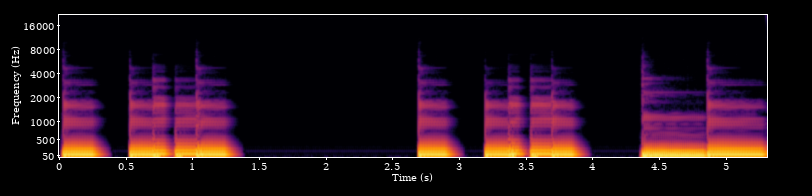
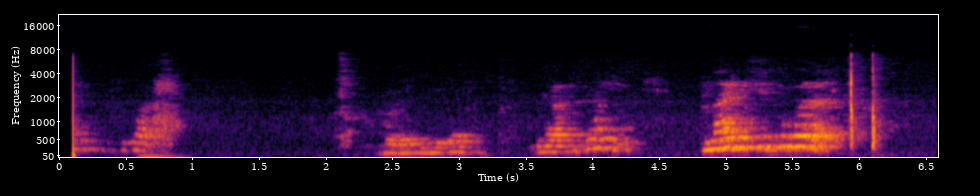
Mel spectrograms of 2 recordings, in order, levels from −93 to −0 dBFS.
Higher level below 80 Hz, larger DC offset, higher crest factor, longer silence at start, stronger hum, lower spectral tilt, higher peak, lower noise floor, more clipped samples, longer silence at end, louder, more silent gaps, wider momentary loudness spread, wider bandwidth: first, -18 dBFS vs -52 dBFS; neither; second, 12 dB vs 28 dB; about the same, 0.05 s vs 0.1 s; first, 60 Hz at -40 dBFS vs none; first, -12.5 dB/octave vs -6 dB/octave; about the same, -2 dBFS vs -2 dBFS; first, -79 dBFS vs -70 dBFS; neither; second, 0 s vs 0.4 s; first, -15 LUFS vs -28 LUFS; neither; second, 6 LU vs 18 LU; second, 2.1 kHz vs 7.6 kHz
